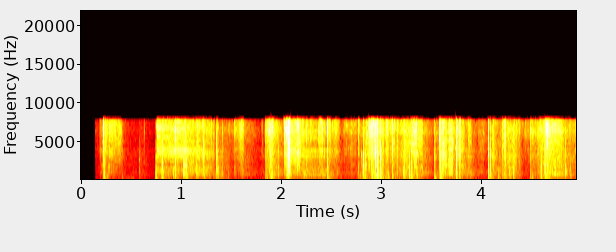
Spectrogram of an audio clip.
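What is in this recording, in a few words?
"can", hearing impaired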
